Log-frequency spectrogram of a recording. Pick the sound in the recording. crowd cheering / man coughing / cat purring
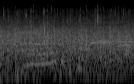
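crowd cheering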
